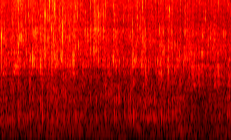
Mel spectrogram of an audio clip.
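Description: A bright, steady splash of water pours into a pot of grated macabo sauce with meat, a close, continuous hiss and patter that runs without a break and with no talking.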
